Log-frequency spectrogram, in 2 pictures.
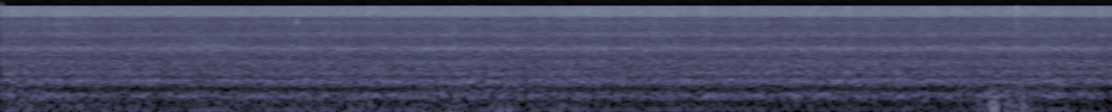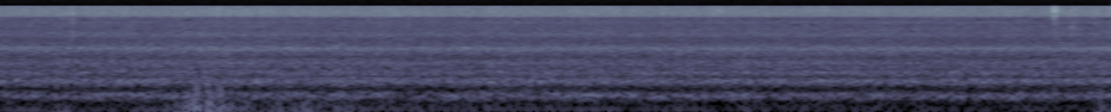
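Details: Droning buzz of a honey bee swarm tended by a beekeeper: a steady, rumbling hum of many wings with stacked low tones, swelling slightly twice midway.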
